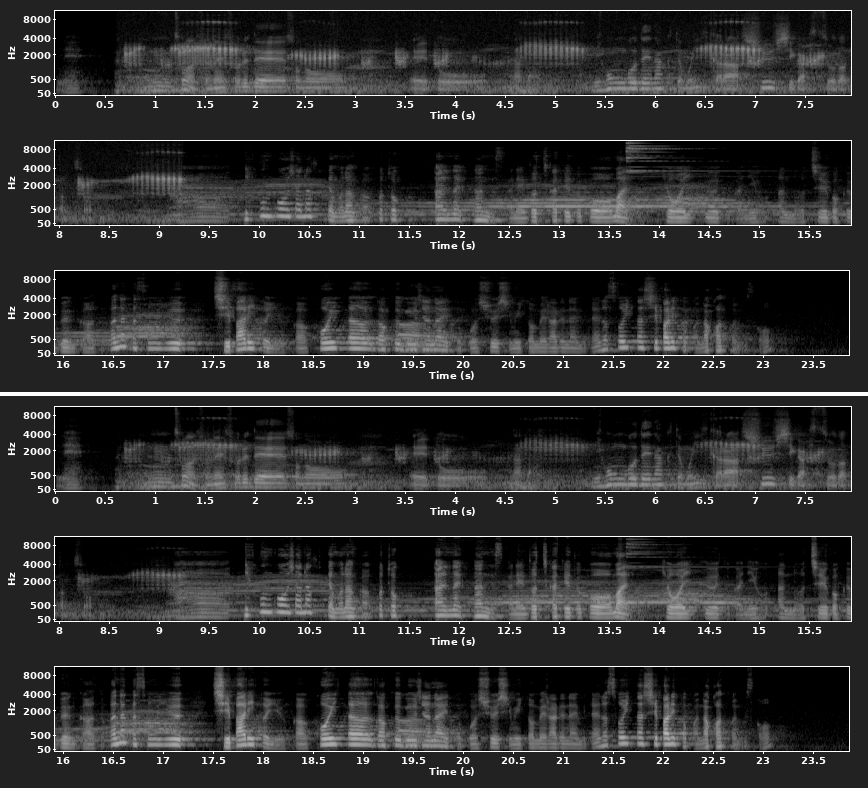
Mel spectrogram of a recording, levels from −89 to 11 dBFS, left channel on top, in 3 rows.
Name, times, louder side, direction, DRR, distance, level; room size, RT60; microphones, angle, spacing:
Frog, 0.6-9.3, left 8 dB, 55° left, 0.7 m, -45 dB
voice 1, 0.9-3.1 3.5-4.9 5.3-8.4 19.3-19.9, equal, ahead, 9 dB, 0.8 m, -41 dB
sound 1, 8.9-17.1, equal, 35° right, 4.4 m, -44 dB
voice 2, 9.1-11.4 11.7-13.7 14.0-15.7 16.0-17.2 17.5-23.1, right 3 dB, 50° right, 12 dB, 0.7 m, -34 dB
sound 2, 13.7-15.6, left 8 dB, 35° left, 3.5 m, -54 dB
28.0 x 14.5 x 7.4 m, 1.0 s
head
